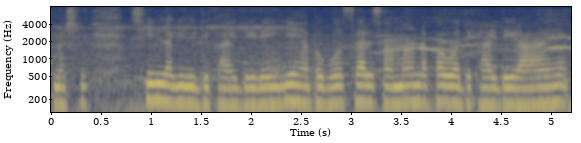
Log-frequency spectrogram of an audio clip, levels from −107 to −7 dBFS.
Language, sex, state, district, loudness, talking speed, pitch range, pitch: Hindi, female, Bihar, East Champaran, -35 LUFS, 205 wpm, 160-170 Hz, 165 Hz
